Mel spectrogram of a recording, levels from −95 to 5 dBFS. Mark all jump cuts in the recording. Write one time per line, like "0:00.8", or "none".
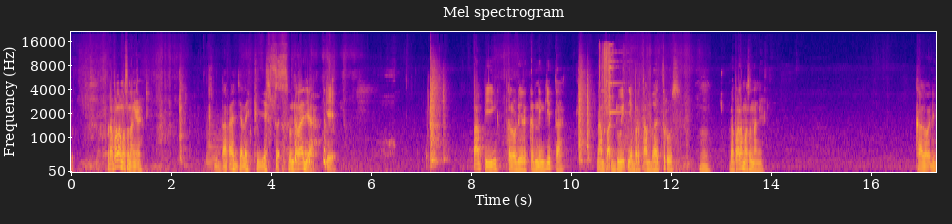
0:07.1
